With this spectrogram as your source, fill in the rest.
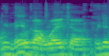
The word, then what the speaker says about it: Waco: We may what have about Waco? We did not go to Frisco or Waco. Frisco's where I live. It's pronounced Wacko.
